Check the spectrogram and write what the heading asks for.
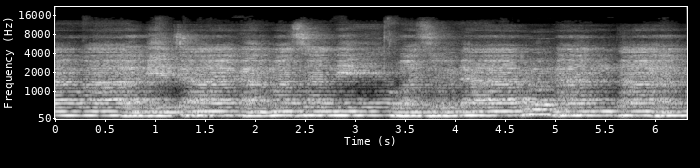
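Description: Buddhist chanting: low voices held on nearly one note, with brief breaks between phrases.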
